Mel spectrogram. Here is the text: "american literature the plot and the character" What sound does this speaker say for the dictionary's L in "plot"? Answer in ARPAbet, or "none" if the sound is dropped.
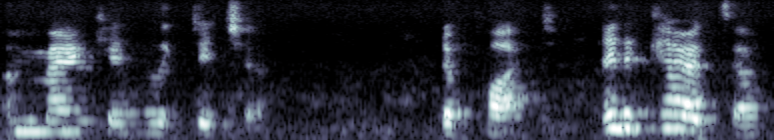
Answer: none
